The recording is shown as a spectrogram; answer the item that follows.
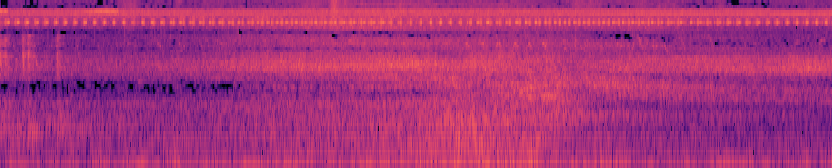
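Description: Outdoor ambient noise with a low rumble on the microphone; a broad rushing noise swells to its loudest about five seconds in, then fades.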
